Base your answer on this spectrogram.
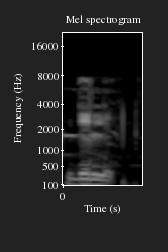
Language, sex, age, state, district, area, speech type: Bengali, male, 45-60, West Bengal, Hooghly, urban, spontaneous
